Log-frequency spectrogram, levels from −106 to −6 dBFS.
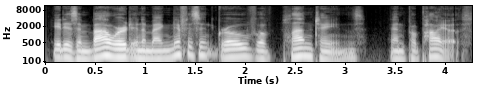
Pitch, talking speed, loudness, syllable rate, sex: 135 Hz, 155 wpm, -19 LUFS, 5.3 syllables/s, male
